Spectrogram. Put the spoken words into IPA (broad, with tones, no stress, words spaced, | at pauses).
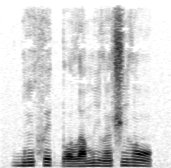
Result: ɡ͡bĩ˧fe˧ɡ͡bɔ˨ la˨˦mi˦˨ lɛ̃˨˦ʃi˦ lɔ̃˦˨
